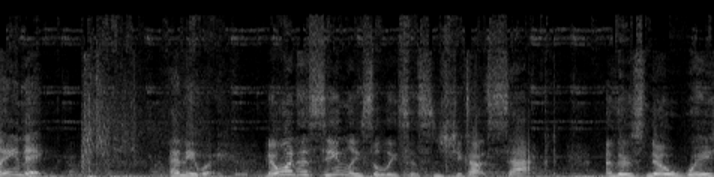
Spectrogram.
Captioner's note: camera flash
